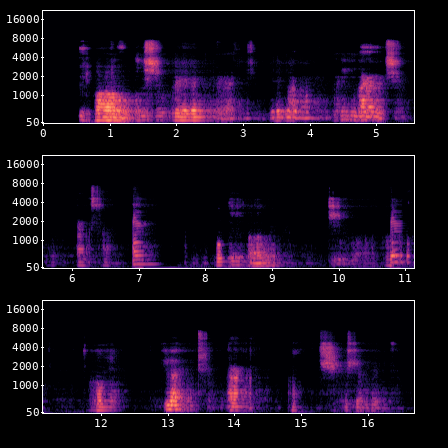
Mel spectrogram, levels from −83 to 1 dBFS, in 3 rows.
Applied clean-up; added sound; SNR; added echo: neural mask model DeepFilterNet 3.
